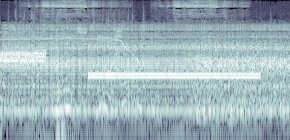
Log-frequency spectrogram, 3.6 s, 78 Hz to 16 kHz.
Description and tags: A sound I put together to creep out a coworker using an old phone, an mp3 player and soldering.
